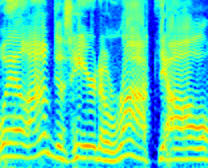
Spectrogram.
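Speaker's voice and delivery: put-on very high, silly, stupid-sounding Southern accent. Complaining about a game character's voice, quoting her line in a mocking southern accent. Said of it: "they gave her a stupid southern accent".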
